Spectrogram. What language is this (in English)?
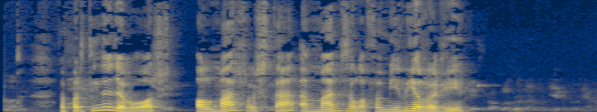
Catalan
